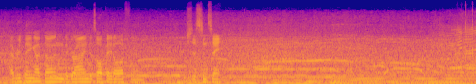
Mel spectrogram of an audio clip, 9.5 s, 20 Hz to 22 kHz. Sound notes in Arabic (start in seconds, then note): 5.3 تشجيع الجمهور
